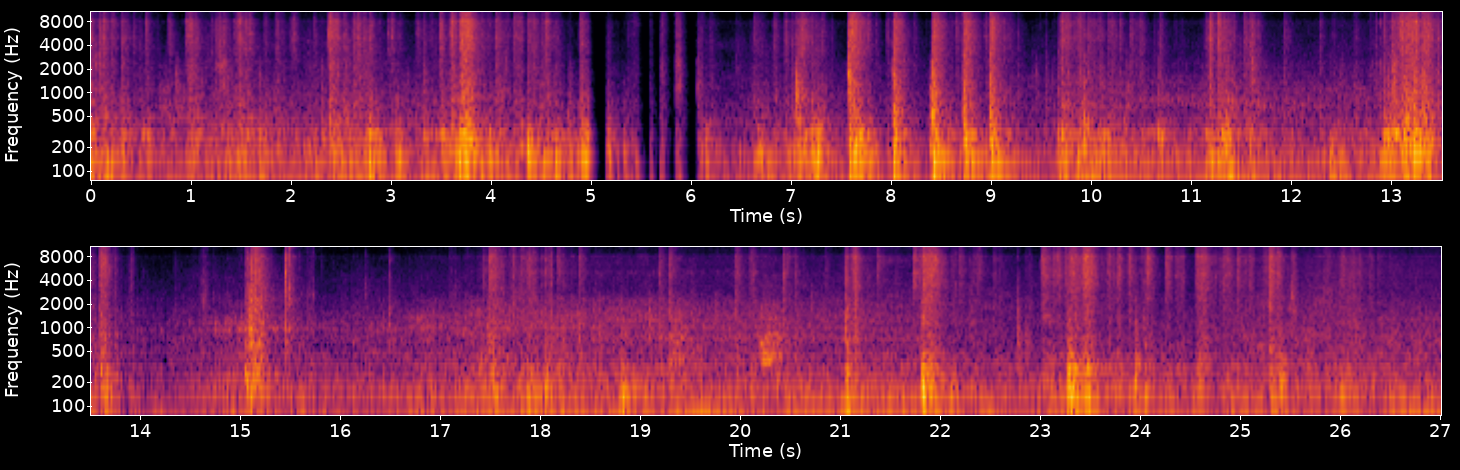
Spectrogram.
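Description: Metal tubing clinks and rattles as it is handled.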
